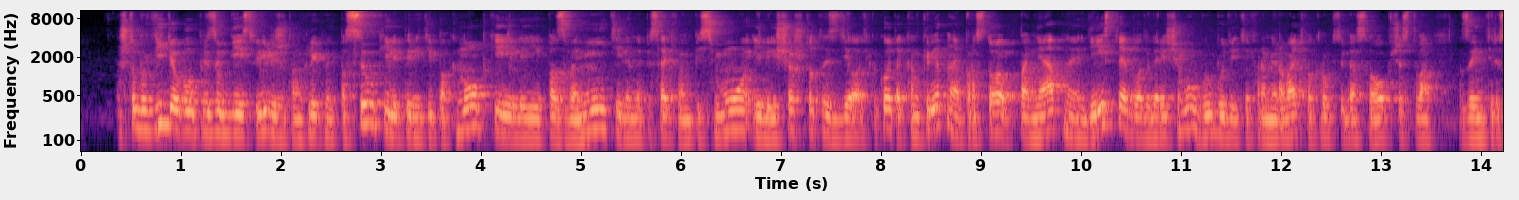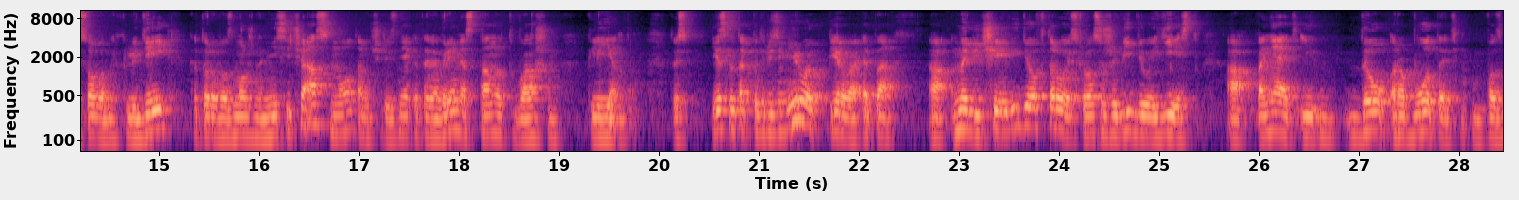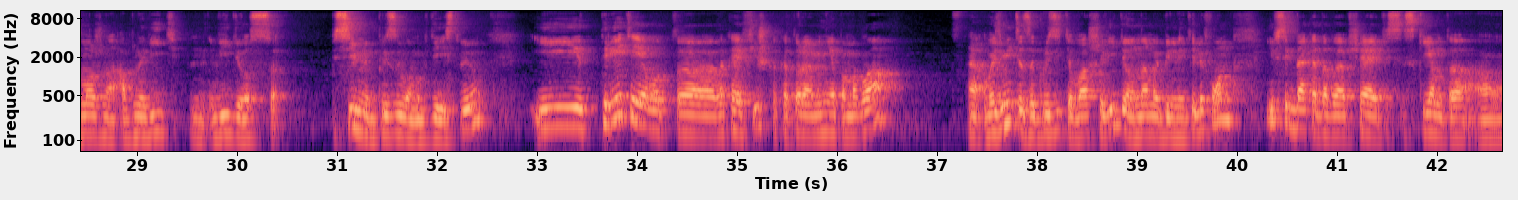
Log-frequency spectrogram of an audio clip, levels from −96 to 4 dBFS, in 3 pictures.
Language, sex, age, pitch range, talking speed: Russian, male, 20-39, 115-135 Hz, 145 wpm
